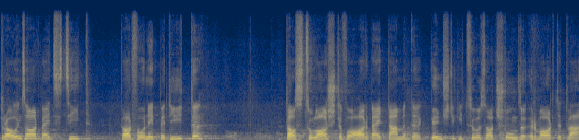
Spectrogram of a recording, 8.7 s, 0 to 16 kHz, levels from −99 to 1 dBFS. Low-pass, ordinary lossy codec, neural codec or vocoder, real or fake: 14.4 kHz; none; autoencoder, 48 kHz, 128 numbers a frame, DAC-VAE, trained on Japanese speech; fake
